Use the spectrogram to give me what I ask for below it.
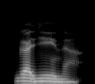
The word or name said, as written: gallina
